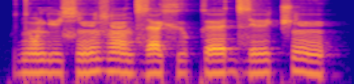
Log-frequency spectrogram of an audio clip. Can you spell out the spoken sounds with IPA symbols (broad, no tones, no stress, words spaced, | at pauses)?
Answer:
dõlʲeɕẽ ɮæ̃d͡zæxʲokɛ d͡ze t͡ʃẽ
